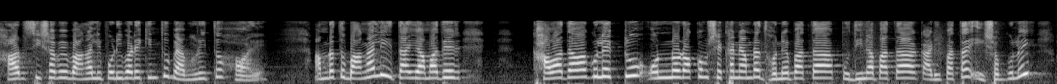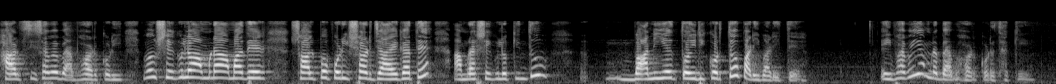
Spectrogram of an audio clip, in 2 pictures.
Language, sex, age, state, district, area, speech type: Bengali, female, 60+, West Bengal, Paschim Bardhaman, urban, spontaneous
